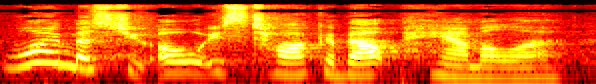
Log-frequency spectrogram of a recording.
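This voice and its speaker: A woman's voice: a little high, big pitch swings, brisk, sharp tone, slight background noise. A woman playing a resentful sister who lashes out in emotional outbursts, in a live 1940s-style radio drama. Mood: bitter. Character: bitter, easily led younger sister.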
